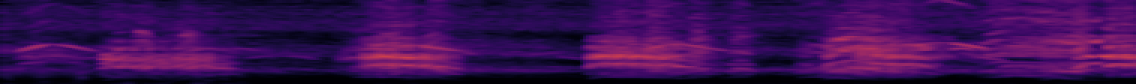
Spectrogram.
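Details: Spring recording on Audru polder at a gull guard post: four bursts of shrill, overlapping cries at fairly even intervals, separated by softer background calling.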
